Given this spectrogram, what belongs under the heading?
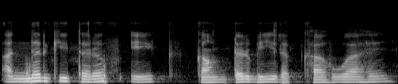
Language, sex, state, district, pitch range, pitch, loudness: Hindi, male, Uttar Pradesh, Lucknow, 120-135 Hz, 125 Hz, -18 LUFS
